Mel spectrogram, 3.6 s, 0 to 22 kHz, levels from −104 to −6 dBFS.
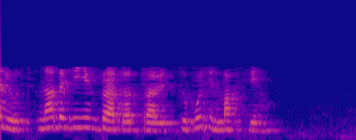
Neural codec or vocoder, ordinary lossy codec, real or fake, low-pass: codec, 16 kHz, 4 kbps, FunCodec, trained on Chinese and English, 50 frames a second; MP3, 16 kbps; fake; 3.6 kHz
